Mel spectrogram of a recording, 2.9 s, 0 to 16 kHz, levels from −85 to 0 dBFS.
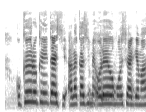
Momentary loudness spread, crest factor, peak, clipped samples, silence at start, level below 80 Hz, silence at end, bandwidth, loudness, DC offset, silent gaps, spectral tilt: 6 LU; 16 dB; -4 dBFS; under 0.1%; 0.35 s; -82 dBFS; 0 s; 11 kHz; -21 LUFS; under 0.1%; none; -2 dB/octave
